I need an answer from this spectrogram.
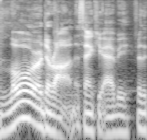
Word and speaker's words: Lordaeron: It's pronounced Lordaeron.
